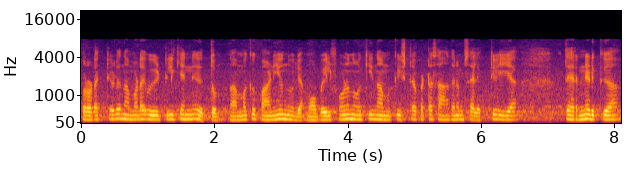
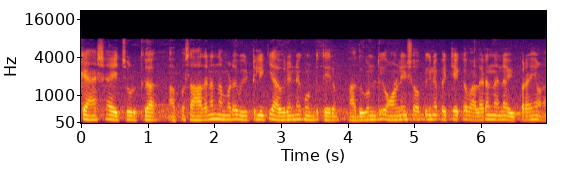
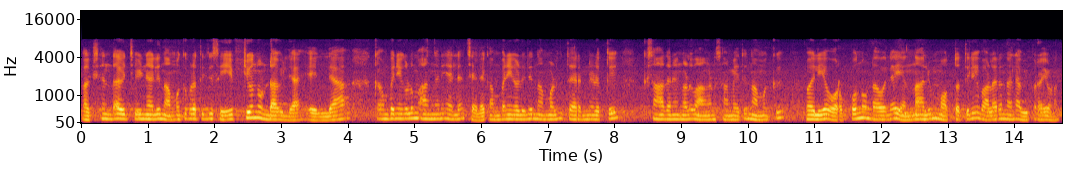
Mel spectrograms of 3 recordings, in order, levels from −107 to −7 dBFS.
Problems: background sounds at intervals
